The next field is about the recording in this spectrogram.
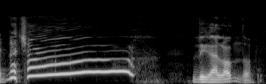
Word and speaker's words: Nacho Vigalondo: Directed by Nacho Vigalondo.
